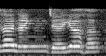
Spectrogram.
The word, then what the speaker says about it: ಧನಂಜಯ: ಇದೆ ವೃಷ್ಣಿನಾಂ ವಾಸುದೇವೋಸ್ಮಿ ಪಾಂಡವಾನಂದ ಧನಂಜಯಹ ಇಲ್ಲಿ ಧ ಧನಂಜಯ ದ ಬೇಡ ಧನಂಜಯ ಬೇಡ ಧ ಮಹಾಪ್ರಾಣ ರಸ್ವ ಬರಬೇಕು ಧನಂಜಯಹ ಮುನಿನಾಮಪ್ಯಹವ್ಯಾಸ ಮುನಿನ ಇಲ್ಲಿ ಮುನಿನಾಮಪ್ಯ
